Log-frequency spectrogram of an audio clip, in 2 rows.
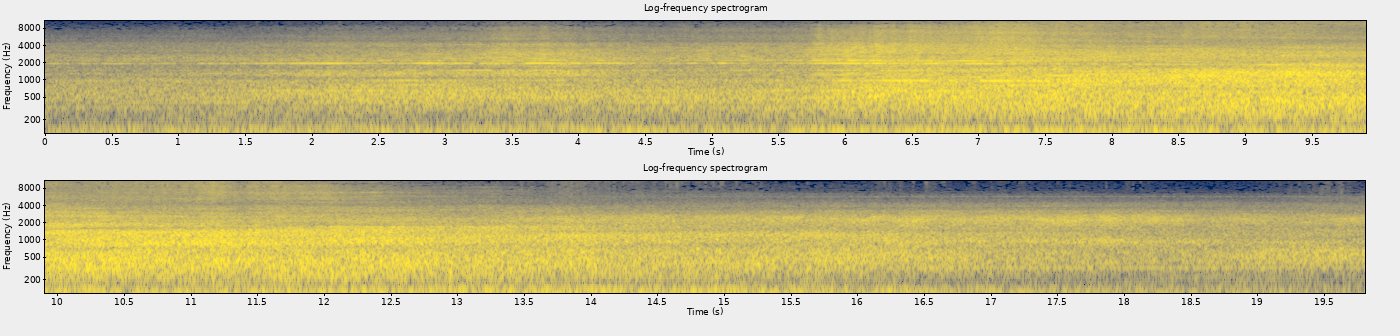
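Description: A TUI Boeing 737-800 airliner at Manchester Airport roars steadily and loudly, its broadband jet noise swelling midway and holding strong before easing slightly, with no voices over it.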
